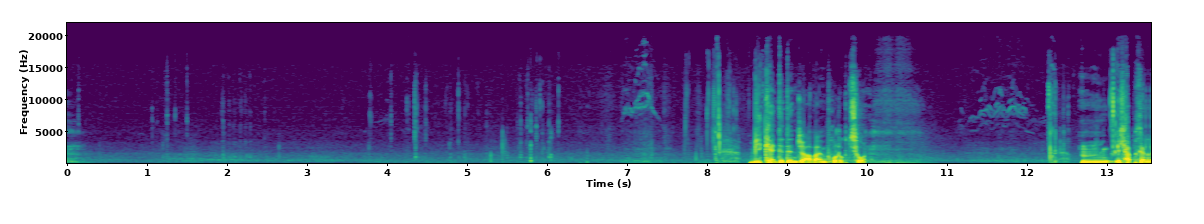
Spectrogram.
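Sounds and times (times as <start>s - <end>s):
steady low hiss: 0.0s - 13.5s
typing on a computer keyboard: 1.0s - 2.8s, 3.8s - 6.3s
speech: 8.6s - 10.2s, 12.7s - 13.5s.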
